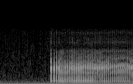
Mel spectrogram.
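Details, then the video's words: Tank the pet dog snoring during a deep afternoon nap: after a quiet start, one rough, buzzing snore begins abruptly and holds steady with a rattling, vibrating texture to the end. "Tank REALLY snoring"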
